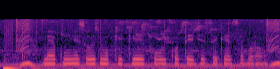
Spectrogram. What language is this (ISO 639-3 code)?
hin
